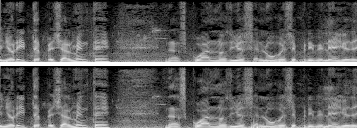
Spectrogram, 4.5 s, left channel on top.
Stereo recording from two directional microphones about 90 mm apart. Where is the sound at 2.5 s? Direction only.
35° right (ahead or behind).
